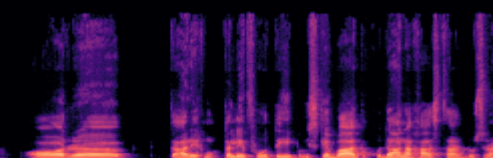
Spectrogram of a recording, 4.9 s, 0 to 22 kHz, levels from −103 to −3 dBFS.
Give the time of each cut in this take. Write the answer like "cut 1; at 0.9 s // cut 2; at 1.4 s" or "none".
none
